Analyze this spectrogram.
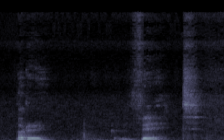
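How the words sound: It is said with an English accent. "this is how you read it if we are to translate it into the English language"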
